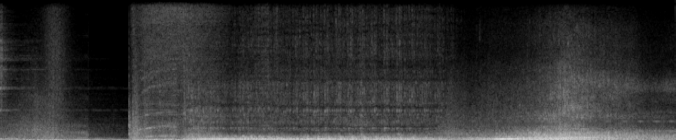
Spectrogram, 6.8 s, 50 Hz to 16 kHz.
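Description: Bugatti Bolide track car, fitted with the Chiron's 1600 horsepower engine, accelerating hard in first gear against a pit speed limiter, a loud steady engine roar that climbs in pitch toward the end.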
